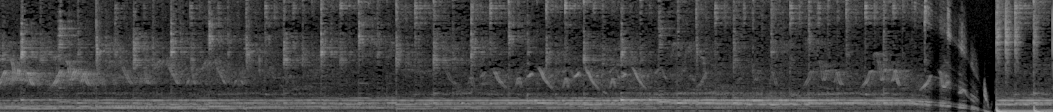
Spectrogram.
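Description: Soft ambient background music of steady sustained tones with repeated bird-like chirps above them. Near the end the whole sound sweeps sharply down in pitch and cuts out, like a tape-stop.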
